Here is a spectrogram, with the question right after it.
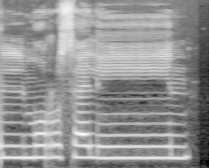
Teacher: کلمت المرسلین میں حرف الراء پہ جزم ہے، یہاں را کا حکم ہے تفخیم، ہمیں حرف الراء کو موٹی آواز میں پڑھنا ہے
